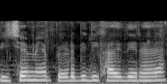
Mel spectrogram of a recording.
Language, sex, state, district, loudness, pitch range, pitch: Chhattisgarhi, male, Chhattisgarh, Rajnandgaon, -15 LUFS, 175-195 Hz, 180 Hz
